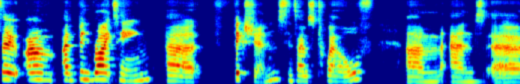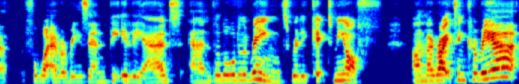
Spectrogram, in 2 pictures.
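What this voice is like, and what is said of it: Put-on British accent. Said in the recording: “I want to talk in an American accent, but I can't do it ... I'm just going to talk in a British accent ... I can't get out of it”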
